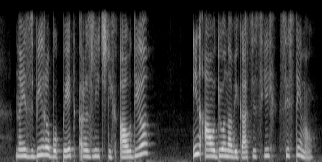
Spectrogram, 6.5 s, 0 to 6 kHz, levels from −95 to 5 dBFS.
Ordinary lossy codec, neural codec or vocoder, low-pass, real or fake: none; codec, 44.1 kHz, 7.8 kbps, DAC; 5.4 kHz; fake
